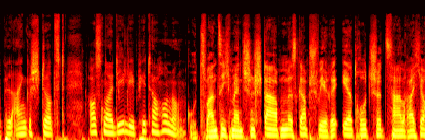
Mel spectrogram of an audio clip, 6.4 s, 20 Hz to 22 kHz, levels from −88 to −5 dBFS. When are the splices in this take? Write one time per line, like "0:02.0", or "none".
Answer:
0:01.3
0:02.8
